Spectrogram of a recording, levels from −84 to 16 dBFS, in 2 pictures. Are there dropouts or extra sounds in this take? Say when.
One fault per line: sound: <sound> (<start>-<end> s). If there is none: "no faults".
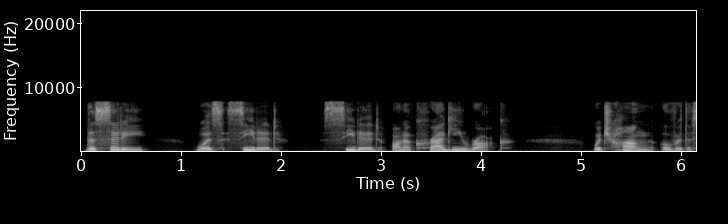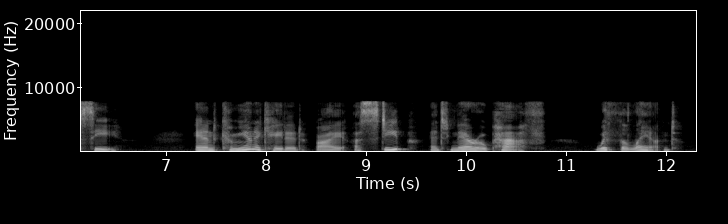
no faults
